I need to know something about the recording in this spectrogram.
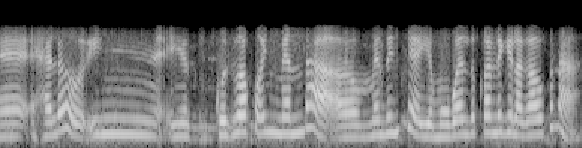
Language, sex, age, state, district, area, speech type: Santali, female, 18-30, West Bengal, Malda, rural, conversation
